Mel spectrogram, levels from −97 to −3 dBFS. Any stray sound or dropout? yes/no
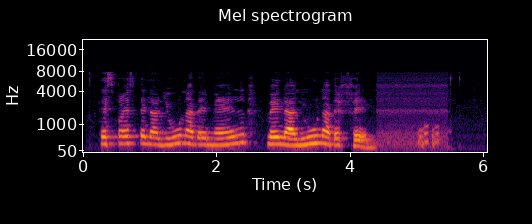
yes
